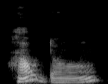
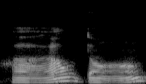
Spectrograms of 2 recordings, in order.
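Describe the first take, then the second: First: The first syllable has a rising tone. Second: The first syllable has a low dipping tone. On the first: The speaker calls it right. "you call it how dong" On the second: The speaker calls it wrong. "instead of calling it hao dong"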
